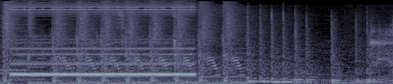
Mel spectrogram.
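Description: Telephone keypad tones ring out in a steady rapid sequence of loud, even beeps as a number is dialed to call Santa Claus. A softer ringing or connection tone follows.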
